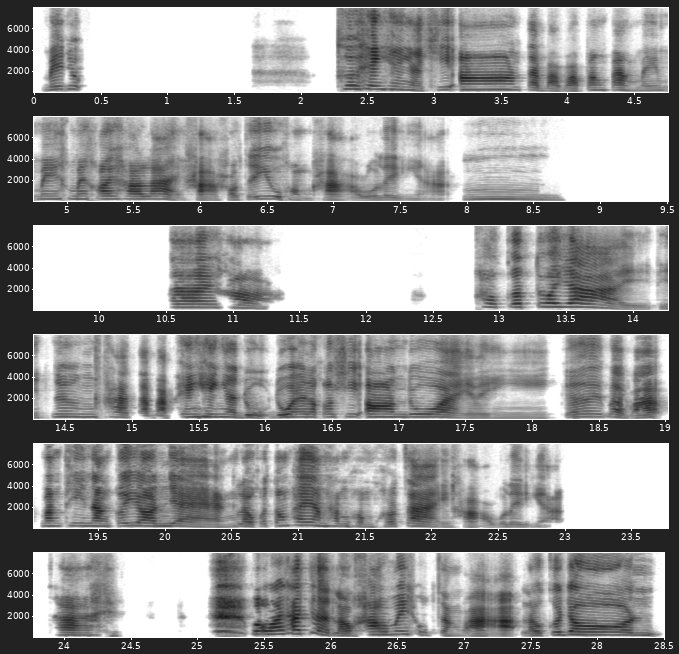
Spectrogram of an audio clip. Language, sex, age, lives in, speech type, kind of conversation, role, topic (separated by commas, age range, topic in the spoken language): Thai, female, 40-44, Thailand, conversation, unstructured, none, คุณเคยมีสัตว์เลี้ยงทำอะไรที่ทำให้คุณประทับใจไหม?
